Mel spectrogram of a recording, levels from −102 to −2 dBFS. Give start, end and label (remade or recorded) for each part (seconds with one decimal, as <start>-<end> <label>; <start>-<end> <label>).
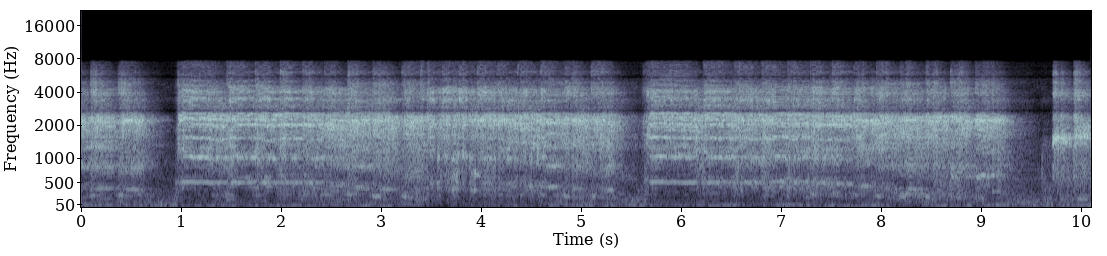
0.0-10.1 remade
